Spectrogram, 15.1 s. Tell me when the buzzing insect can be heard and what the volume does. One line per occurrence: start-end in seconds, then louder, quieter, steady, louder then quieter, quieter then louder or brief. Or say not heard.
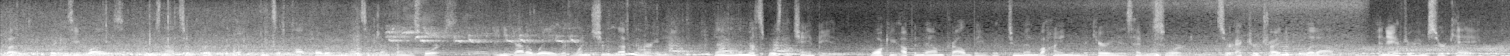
0.0-15.0 quieter then louder.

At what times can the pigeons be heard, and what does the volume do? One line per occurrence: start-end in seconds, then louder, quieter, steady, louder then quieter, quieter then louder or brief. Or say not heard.
0.0-8.8 quieter then louder.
